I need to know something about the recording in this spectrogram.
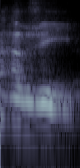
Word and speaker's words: Afdjei: Non, non, le D ne sert à rien. FGI.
